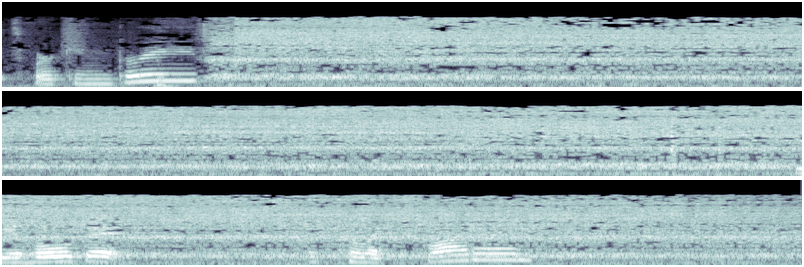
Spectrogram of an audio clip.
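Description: Water streams from a tap and splashes into a sink.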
